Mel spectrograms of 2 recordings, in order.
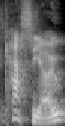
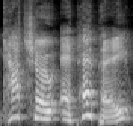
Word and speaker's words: cacio e pepe: Whatever happens, I always want to pronounce this Casio like the watches. E Pepe apparently kacho epepe or kacho e grape in its standard form.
